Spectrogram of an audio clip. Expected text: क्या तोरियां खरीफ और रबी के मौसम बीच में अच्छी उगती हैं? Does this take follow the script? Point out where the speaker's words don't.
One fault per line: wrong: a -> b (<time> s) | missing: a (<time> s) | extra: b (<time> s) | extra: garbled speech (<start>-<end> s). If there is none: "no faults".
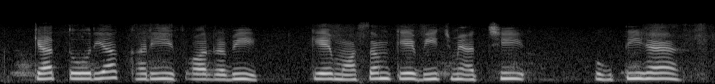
extra: के (4.0 s)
